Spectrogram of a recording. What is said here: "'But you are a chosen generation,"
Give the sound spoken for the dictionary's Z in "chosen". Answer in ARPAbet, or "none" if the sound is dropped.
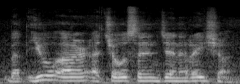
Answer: S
